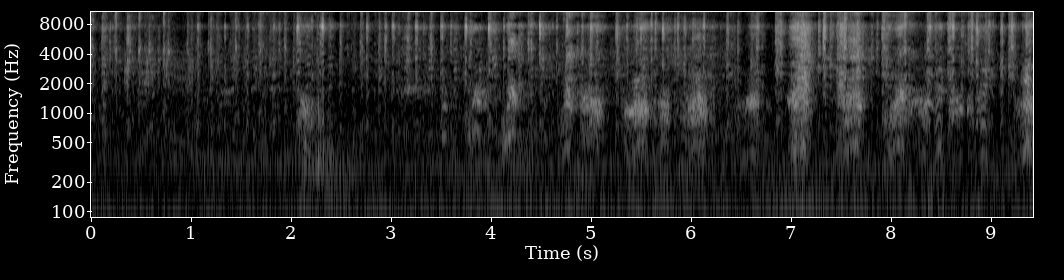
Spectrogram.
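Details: Nestling little egrets begging for food: rasping, scratchy screams come in quick uneven bursts, some rougher and louder, over a continuous high-pitched rattle at the nest.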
